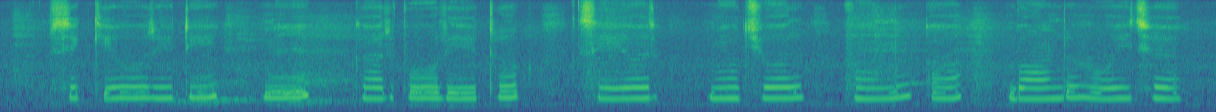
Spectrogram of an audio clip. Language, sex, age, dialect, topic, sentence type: Maithili, female, 60-100, Bajjika, banking, statement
